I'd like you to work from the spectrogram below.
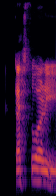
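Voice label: "kasuari", Malay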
